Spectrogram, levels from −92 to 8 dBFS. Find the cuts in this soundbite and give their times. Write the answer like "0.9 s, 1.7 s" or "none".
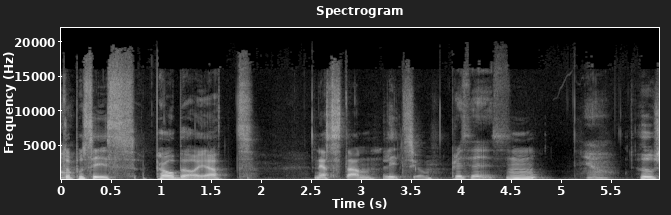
3.2 s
